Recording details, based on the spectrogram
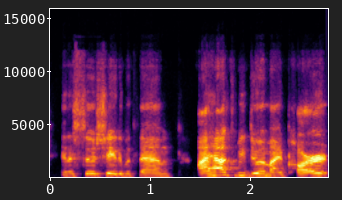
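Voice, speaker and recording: A woman with a Mid-Atlantic American accent speaks at medium pitch and a moderate pace in a bright, sharp tone. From Eastern Shore of Maryland, USA. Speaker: oyster farmer. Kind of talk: interview answer. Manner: casual, enthusiastic.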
